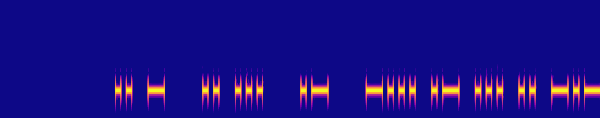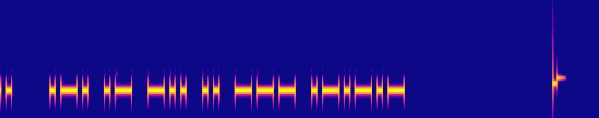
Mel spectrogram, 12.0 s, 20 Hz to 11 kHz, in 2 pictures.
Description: Morse code, heard as a keyed tone, about 22 wpm, 700 Hz. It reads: IT IS A BASIC RADIO.
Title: Sentences from Top 1000 Words - Review Part 3 - 22wpm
